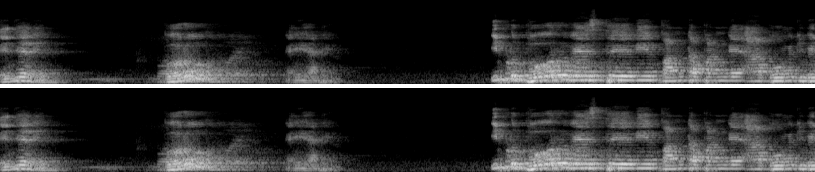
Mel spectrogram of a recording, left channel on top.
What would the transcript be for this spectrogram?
చేయాలి? బోరు వేయాలి. ఇప్పుడు బోరు వేస్తేనే పంట పండే ఆ భూమికి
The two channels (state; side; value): identical; both; correlation 1.00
